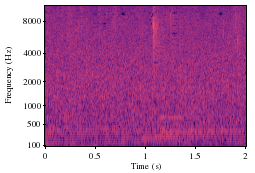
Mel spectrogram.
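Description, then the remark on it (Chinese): Heavy rain pours down in a steady, dense hiss that fills the whole clip at an even loudness, with no voices. “雨越下越大，只有很小一块地方没有被雨点打湿。”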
